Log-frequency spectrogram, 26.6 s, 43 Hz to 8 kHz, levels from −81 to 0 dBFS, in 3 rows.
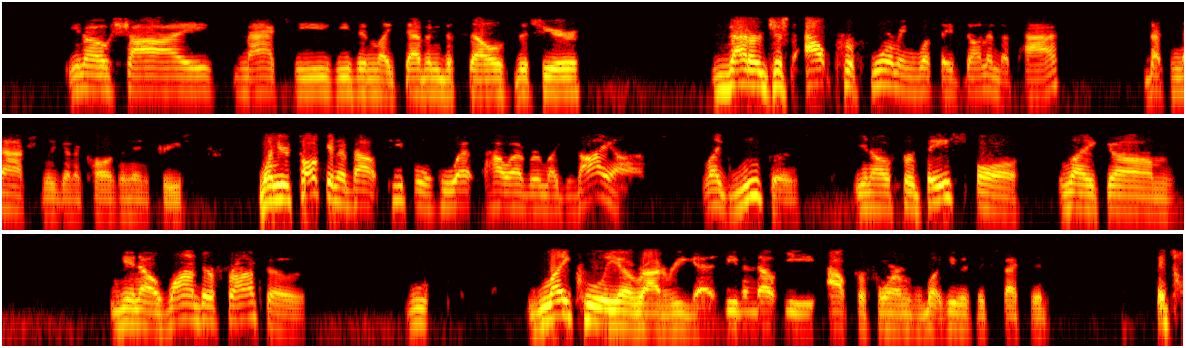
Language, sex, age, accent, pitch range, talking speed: English, male, 30-49, American, 105-135 Hz, 135 wpm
